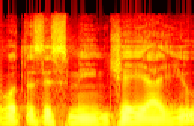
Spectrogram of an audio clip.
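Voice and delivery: ordinary talk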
